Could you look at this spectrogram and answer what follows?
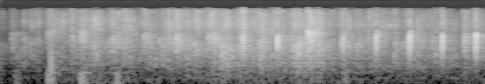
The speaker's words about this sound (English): Yay! A big applause.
